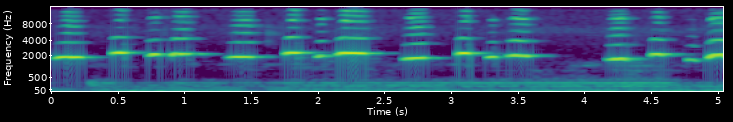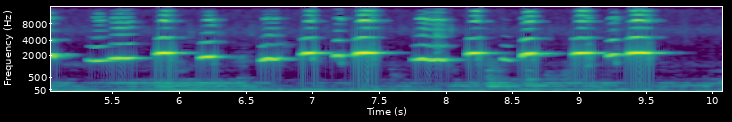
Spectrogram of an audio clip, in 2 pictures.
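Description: A cockatiel whistles a lively run of short, clear notes, each swooping up or down.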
